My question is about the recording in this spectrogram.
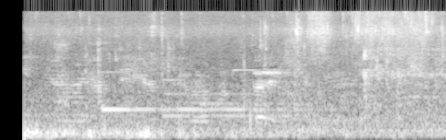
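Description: A person's voice with a steady high musical tone held for under a second, like a snatch of a jingle.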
